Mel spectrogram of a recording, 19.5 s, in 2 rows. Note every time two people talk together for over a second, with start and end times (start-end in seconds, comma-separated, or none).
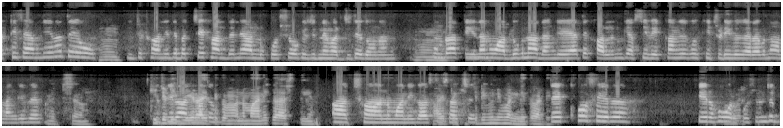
none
